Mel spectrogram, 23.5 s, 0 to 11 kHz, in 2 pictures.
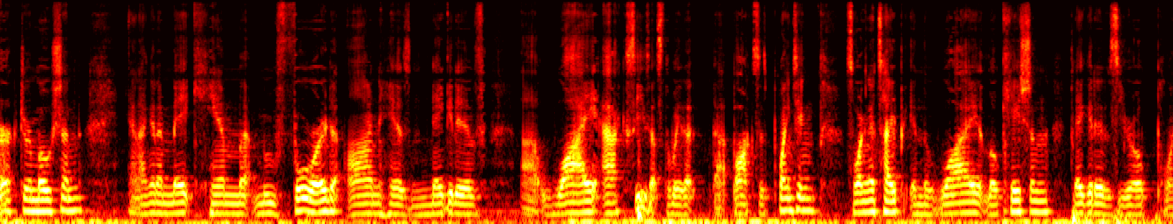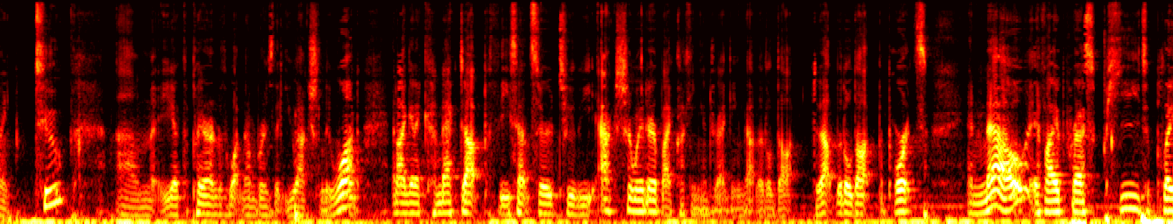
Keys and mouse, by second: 2.8-4.2 drag, 17.7-18.8 drag, 22.3-23.4 middle drag.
